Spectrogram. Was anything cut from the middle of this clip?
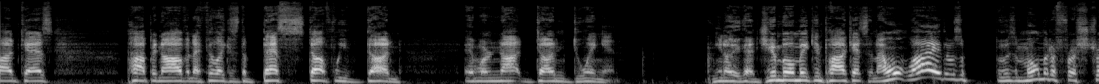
yes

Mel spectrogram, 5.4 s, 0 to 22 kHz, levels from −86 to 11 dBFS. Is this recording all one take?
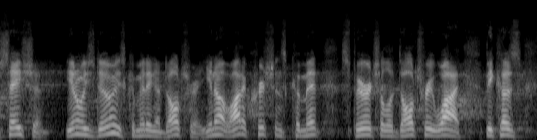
yes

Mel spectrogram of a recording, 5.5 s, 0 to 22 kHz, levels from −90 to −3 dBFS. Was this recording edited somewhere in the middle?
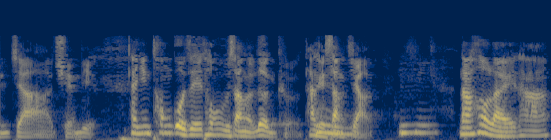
yes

